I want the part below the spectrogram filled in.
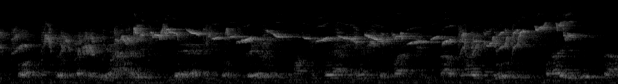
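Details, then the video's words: Chestnut-bellied seed finch, a seven-month-old brown-form bird recorded in August 2019, singing steady warbled phrases of sliding whistles and fast chattering notes, rising in intensity toward the end. "Curió Pardo - 7 meses"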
